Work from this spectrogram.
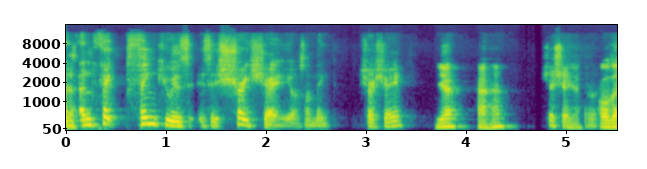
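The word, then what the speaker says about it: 谢谢: and thank you is it shay shay or something? Shay shay? Yeah. Yeah. Although I'm told, Paula tells me I've always pronounced it wrong, so I'm not going to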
